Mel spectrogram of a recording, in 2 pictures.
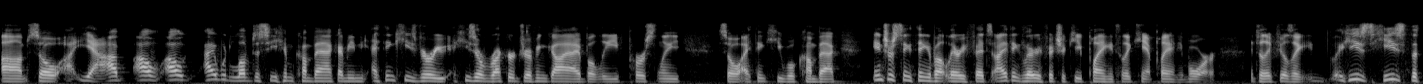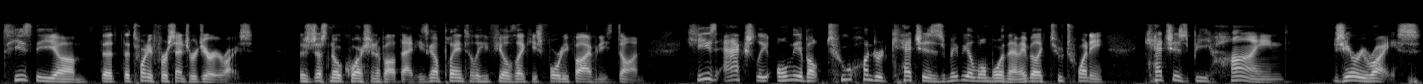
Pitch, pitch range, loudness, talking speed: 150 Hz, 135-180 Hz, -23 LUFS, 230 wpm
